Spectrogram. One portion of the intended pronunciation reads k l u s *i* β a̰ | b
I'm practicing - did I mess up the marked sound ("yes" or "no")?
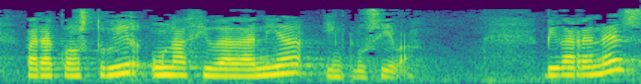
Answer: no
